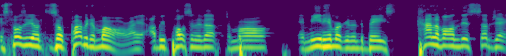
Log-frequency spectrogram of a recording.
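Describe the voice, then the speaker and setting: A man speaks loudly at a very fast pace. His pitch is high, with ordinary variation. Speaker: science debater and online host. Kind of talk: casual conversation after a debate. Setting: livestream. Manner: fast, many repeated words.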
